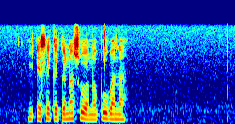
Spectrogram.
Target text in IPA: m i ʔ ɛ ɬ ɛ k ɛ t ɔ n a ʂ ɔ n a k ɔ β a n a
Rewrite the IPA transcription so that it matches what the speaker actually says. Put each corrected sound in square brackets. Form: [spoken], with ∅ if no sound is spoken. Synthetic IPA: m i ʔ ɛ ɬ ɛ k ɛ t ɔ n a ʂ ɔ n a k [u] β a n a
